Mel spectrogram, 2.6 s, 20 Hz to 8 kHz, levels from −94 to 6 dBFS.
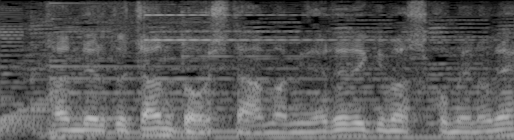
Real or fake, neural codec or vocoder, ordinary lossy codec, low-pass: real; none; none; none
